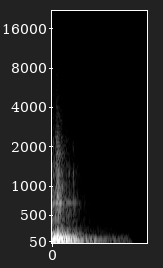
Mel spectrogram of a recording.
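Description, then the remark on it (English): A single heavy knock or thump on a door, with a low booming resonance that fades out in under a second. No voices. “Don't get the door.”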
